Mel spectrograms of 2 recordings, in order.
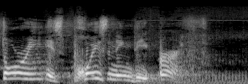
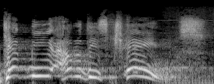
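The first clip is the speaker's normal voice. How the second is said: higher, slow plea to be freed; desperate plea; 7 semitones higher, slower than usual. Retold or imitated. Preacher voices a slave begging, pitched high and slow. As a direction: beg to be let out of the chains.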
